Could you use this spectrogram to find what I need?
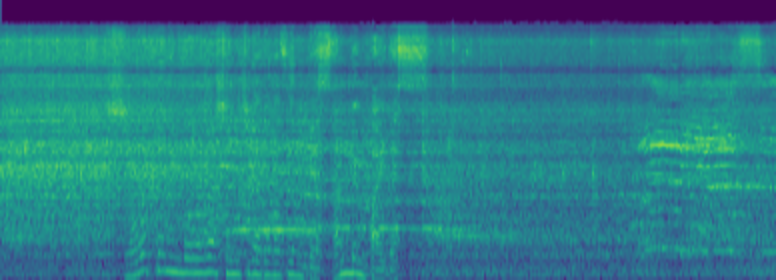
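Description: A large crowd murmurs in an echoing hall.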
